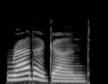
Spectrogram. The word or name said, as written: radegund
